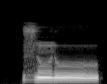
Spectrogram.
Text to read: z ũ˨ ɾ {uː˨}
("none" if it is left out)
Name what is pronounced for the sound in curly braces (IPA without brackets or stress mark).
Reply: uː˨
